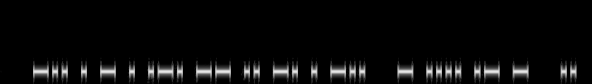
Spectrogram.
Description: Morse code, heard as a keyed tone, about 25 wpm, 600 Hz. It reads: DETERMINED THAT I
